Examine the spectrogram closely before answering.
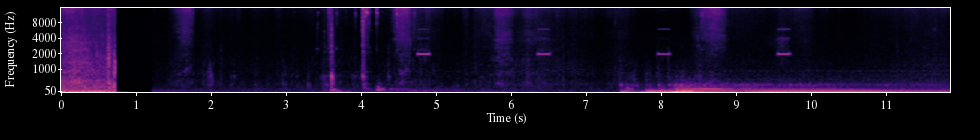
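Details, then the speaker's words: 2018 Nissan Rogue with CVT, cold winter start: a few door chimes, then the starter catches and the engine settles into a smooth, quiet, steady idle without droning; the engine runs normally. "ძრავის ხმა არ შემოდის ძაან არა აქვს რაღაც გუგუნის ხმა ნორმალურად მუშაობს ძრავი."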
